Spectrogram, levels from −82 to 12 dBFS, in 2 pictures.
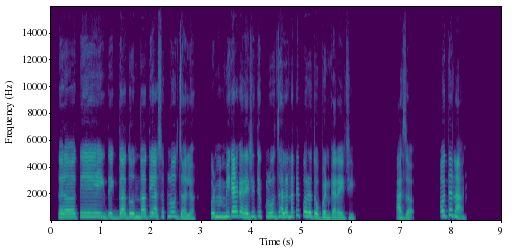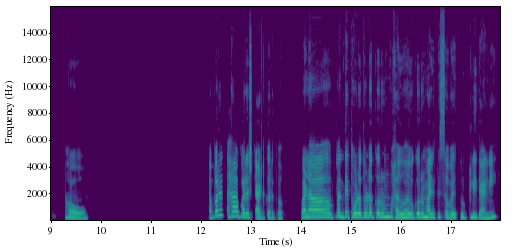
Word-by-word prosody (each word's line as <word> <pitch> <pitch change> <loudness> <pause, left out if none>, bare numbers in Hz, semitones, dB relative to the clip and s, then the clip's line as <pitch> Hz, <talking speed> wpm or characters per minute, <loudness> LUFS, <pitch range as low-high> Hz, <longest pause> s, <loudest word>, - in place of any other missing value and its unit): तर 270 0 +2
अ, 275 0 +3
ते 295 -1 +1
अ, 265 +2 -4
1दा 285 +2 +2
2दा 275 0 +3
ते 300 - +1
असं 295 +2 -1
क्लोज 320 -4 -2
झालं. 205 -7 -1 0.3
पण 285 +1 +1
मी 295 +2 +3
काय 355 +1 +8
करायची 300 -3 +2
ते - - 0
क्लोज 300 -1 0
झालं 300 -1 +2
ना 315 - +3
ते 395 - -3
परत 310 -4 +3
ओपन 230 -3 +1
करायची 200 0 -1 0.9
असं. 230 -1 -4 0.6
होतं 410 +3 +1
ना. - - +3 1.1
हो. 200 -8 -3 2.5
परत 400 +5 -1
हां, 350 +2 +2
परत 285 -1 0
स्टार्ट 225 -6 -2
करतो. 195 -3 -8 0.4
पण 270 +1 +2
अ, 280 +1 +3
पण 305 -2 -1
ते - - 0
थोडं-थोडं 295 +1 +2
करून, 290 0 +1
हळू-हळू 260 +1 +1
करून 275 0 +1
माझी 265 0 +2
ती 280 - -6
सवय 250 -2 -2
तुटली 265 +2 -3
त्यानी 205 +5 -3
280 Hz, 145 wpm, -23 LUFS, 245-295 Hz, 2.5 s, काय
